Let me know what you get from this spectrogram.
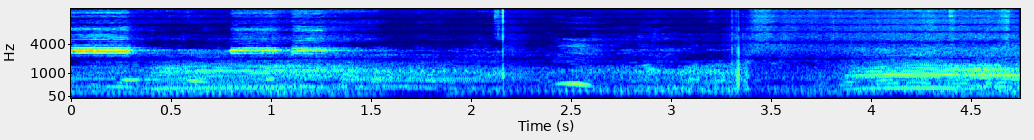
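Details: Hallikar cattle at the Magadi cattle fair in Magadi taluk, where a one-year-old stud bull is shown. A long, steady, harmonic lowing runs for nearly two seconds, then returns near the end, over crowd voices and a busy fair background.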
